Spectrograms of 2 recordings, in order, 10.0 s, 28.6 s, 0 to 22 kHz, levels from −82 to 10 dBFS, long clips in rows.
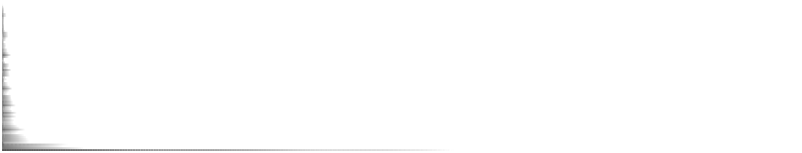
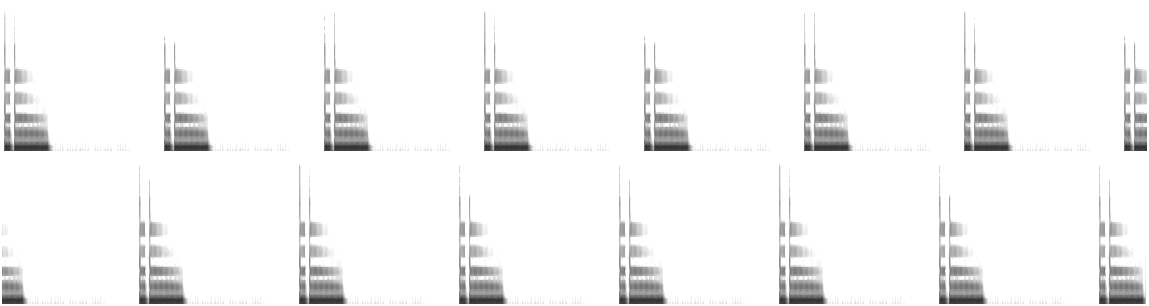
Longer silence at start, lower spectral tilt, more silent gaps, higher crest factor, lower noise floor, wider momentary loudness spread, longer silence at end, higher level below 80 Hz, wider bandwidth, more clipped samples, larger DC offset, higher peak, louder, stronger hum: about the same, 0 s vs 0.05 s; about the same, -8 dB/octave vs -7.5 dB/octave; neither; first, 28 dB vs 14 dB; first, under -90 dBFS vs -83 dBFS; first, 25 LU vs 7 LU; first, 6.9 s vs 0.05 s; second, -36 dBFS vs -20 dBFS; second, 3.9 kHz vs 12 kHz; neither; neither; second, -8 dBFS vs 0 dBFS; second, -33 LUFS vs -13 LUFS; neither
